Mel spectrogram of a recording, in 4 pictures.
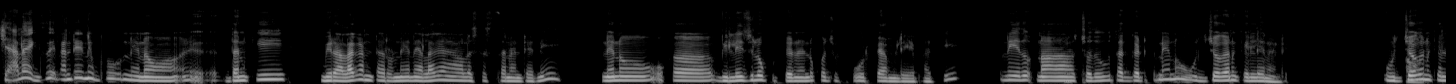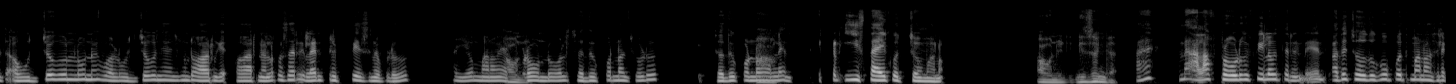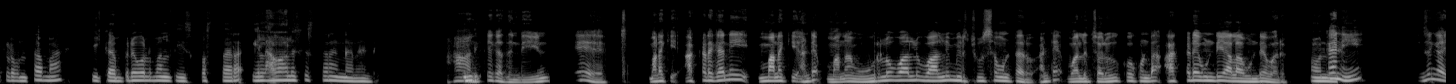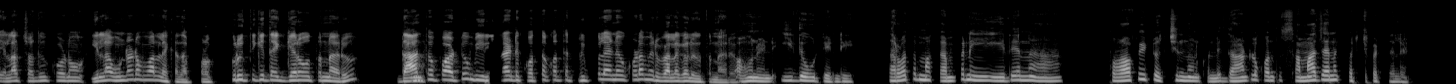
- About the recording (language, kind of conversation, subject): Telugu, podcast, ప్రకృతిలో మీరు అనుభవించిన అద్భుతమైన క్షణం ఏమిటి?
- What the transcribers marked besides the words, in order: in English: "ఎక్సైట్"; in English: "విలేజ్‍లో"; in English: "పూర్ ఫ్యామిలీయే"; in English: "ట్రిప్"; in English: "ప్రౌడ్‍గా ఫీల్"; lip smack; in English: "ప్రాఫిట్"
